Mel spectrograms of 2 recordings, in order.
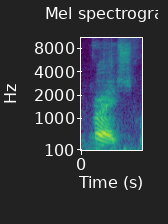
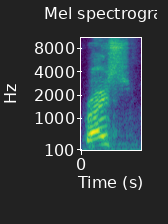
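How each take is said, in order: First: Said in the usual way. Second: High, rising surprised "Rice?"; puzzled question. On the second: Real, not acted. Streamer reading an odd cookie word, surprised rise. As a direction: ask "Rice?" in disbelief, pitch shooting up.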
